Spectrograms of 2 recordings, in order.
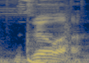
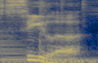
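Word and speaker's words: Selah: now where where is he out of cila zilla zilla actually pronounce this pronounce sila right it's just a little north of yakima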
